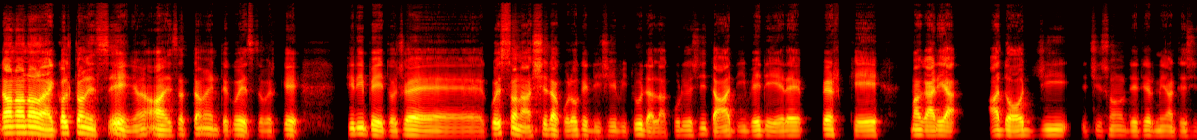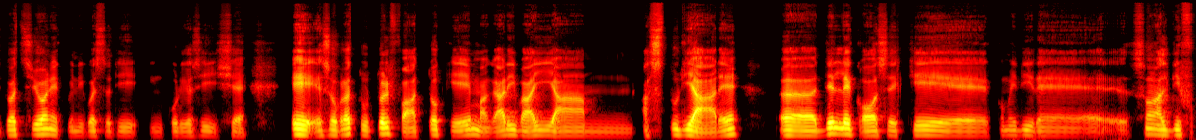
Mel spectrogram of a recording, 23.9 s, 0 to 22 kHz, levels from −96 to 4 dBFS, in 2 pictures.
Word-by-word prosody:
no, 140 +2 +10
no, 145 0 +9
no 145 -1 +8
hai 110 -3 +7
colto 140 +3 +4
nel 125 -5 +3
segno, 100 -2 +1
no, 110 - +3
esattamente 105 +2 -5
questo, 110 -3 -3
perché 95 - -5 0.4
ti 125 - -7
ripeto, 105 -7 0
cioè, 90 -4 -1
questo - - +1
nasce - - -2
da - - +3
quello 105 - -4
che 105 0 -7
dicevi 95 0 -14
tu, 120 0 -3
dalla 85 -5 -6
curiosità 100 +5 -5
di 95 0 -17
vedere, 100 0 -3
perché 105 -2 -2 0.3
magari 105 -1 +1
a - - +1 0.3
ad - - -2
oggi 105 +2 -3 0.2
ci 95 +1 -21
sono 100 +1 -14
determinate 100 -1 -9
situazioni 105 +5 -1
e - - -14
quindi 95 -1 -18
questo 95 0 -10
ti 90 -2 -16
incuriosisce 90 +1 -13 0.4
e 115 -5 +6
soprattutto 110 +2 +1
il 130 - +4
fatto 110 -2 -3
che 100 +1 -4
magari 105 +1 -2
vai 100 +2 -1
a 90 0 -3
mhmm, 85 -2 -21
a - - -14
studiare, 110 -1 +3 0.4
uhm, 100 -2 +5
delle 125 +5 +6
cose 95 0 -2
che, 90 -4 -4
come 100 0 -15
dire, 90 - -12
ehm, 410 - -14
sono 120 -1 -5
al 110 -1 +1
di 105 +1 -5
100 Hz, 150 wpm, -26 LUFS, 95-110 Hz, 0.4 s, no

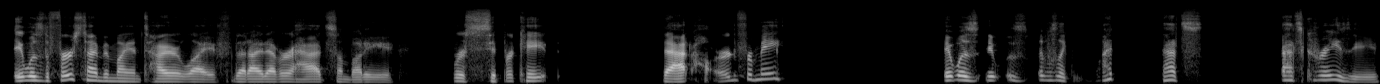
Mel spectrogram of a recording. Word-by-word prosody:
It 175 - +5
was 190 -2 +4
the 170 - -4
1st 205 +8 +2
time 190 -5 +3
in 160 - -3
my 145 -1 +1
entire 135 0 +3
life 120 -2 -2
that 130 -1 +1
I'd 125 0 +4
ever 130 +1 +2
had 120 0 0
somebody 115 -3 -6 0.6
reciprocate 155 +2 -1 1.1
that - - +9
hard 175 +7 -6
for 235 - -3
me. 245 +3 -2 1.6
It 190 0 +4
was 190 -6 +2
it 185 -1 -2
was 175 -5 -12
it 205 - -6
was 195 -1 -10
like, 180 -4 -4 0.3
"What? 240 +3 -5 0.5
That's - - -2 0.8
that's - - -1
crazy." 140 - -5
150 Hz, 130 wpm, -26 LUFS, 125-190 Hz, 1.6 s, that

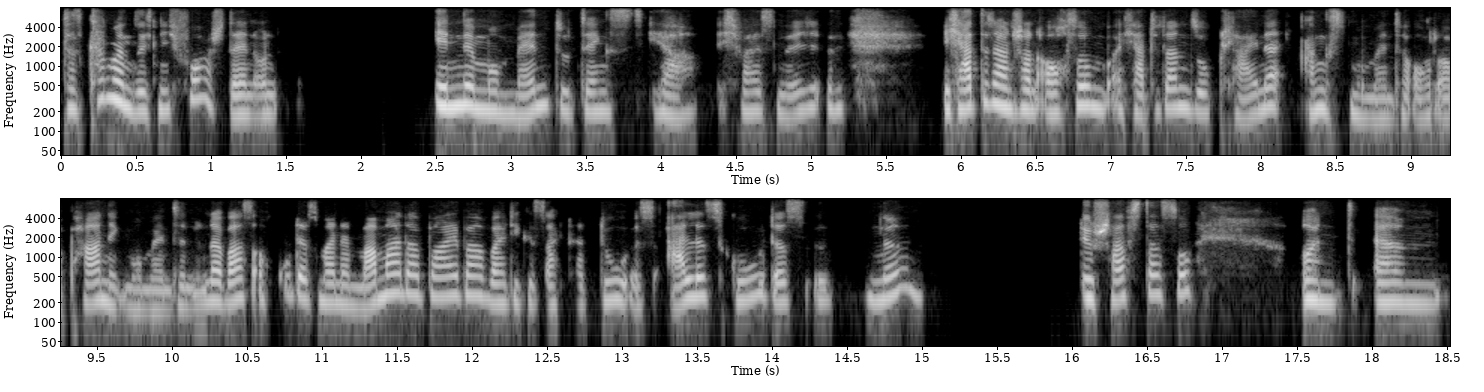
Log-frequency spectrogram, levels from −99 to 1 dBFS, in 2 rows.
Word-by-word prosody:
das 220 -2 -4
kann 310 +3 -1
man 280 -8 +6
sich 200 +1 -3
nicht 210 0 -4
vorstellen 220 - -1
und 180 +1 -5 1.1
in 240 -1 +9
dem 245 -2 +7
Moment, 205 +4 -1
du 205 - -5
denkst: 200 +1 -5
„Ja, 180 -2 -3
ich 235 -1 -4
weiß 200 0 -6
nicht.“ 200 +7 -7
Und 220 -1 -7 0.6
ich 215 0 +4
hatte 225 +5 +6
dann 245 -3 +6
schon 215 0 +4
auch 190 0 +1
so 245 -1 +4
m 235 0 -1
ich 210 - -6
hatte 180 +3 -4
dann 225 0 +1
so 195 -3 -4
kleine 190 +8 -2
Angstmomente 175 -7 -5
oder 160 0 -5
Panikmomente. 170 -5 -2
Und - - -7
da 210 -1 +4
war's 210 +3 +3
auch - - -6
gut, 265 -1 -10
dass 230 -3 +1
meine 195 -2 -1
Mama 200 +11 +4
dabei 255 -1 -1
war, 255 -1 0
weil 200 -1 0
die 205 - -8
gesagt 185 -1 -9
hat: 185 - -12
„Du, 215 -1 -3
ist - - -6
alles 245 +1 +2
gut, 225 +4 -5
das“ 205 +1 -2
äh, 215 - -9 0.3
ne 235 +4 -1 1.2
„du 235 - +5
schaffst 225 +4 +7
das 265 -1 -2
so“ 275 +2 -1 0.7
und, 210 -3 +1
ähm, 200 +2 0
210 Hz, 190 wpm, -24 LUFS, 190-235 Hz, 1.2 s, in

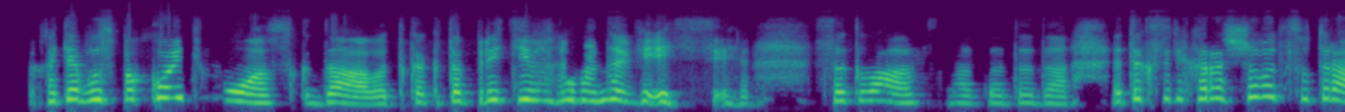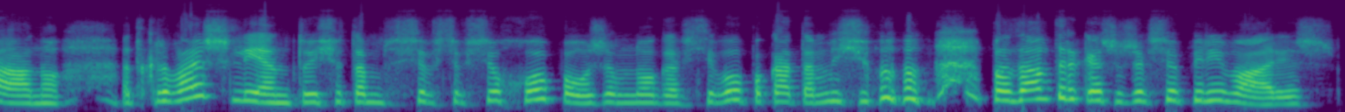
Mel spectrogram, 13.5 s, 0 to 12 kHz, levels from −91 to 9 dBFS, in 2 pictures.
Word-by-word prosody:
Хотя 275 +5 +1
бы 270 - +1
успокоить 290 +4 +2
мозг, 200 -5 +2
да. 180 -3 +3
Вот 175 +1 -4
как-то 215 +2 -1
прийти 265 +3 +1
в 245 -2 -5
равновесие. 240 -8 -1 0.3
Согласна, 205 -6 -2
да-да-да. 185 -2 -8 0.2
Это, 240 +6 -1
кстати, 290 -1 -6
хорошо 300 +3 0
вот 345 -1 -1
с - - -19
утра, 265 -9 +3
оно 185 -1 -3 0.3
открываешь 265 - +1
ленту, 210 -5 +2
еще 215 +2 -2
там 210 -2 -1
всё 235 +5 -6
всё 230 - -11
всё, 250 +5 -3
хоба, 260 -2 0
уже 195 +2 -1
много 195 -1 -2
всего. 235 +8 -1
Пока 220 -2 0
там 200 +2 -3
еще 230 0 -4 0.6
позавтракаешь, 265 -1 +3
уже 240 +3 -1
всё 255 +3 -2
переваришь. 180 -10 0
230 Hz, 165 wpm, -18 LUFS, 200-265 Hz, 0.6 s, да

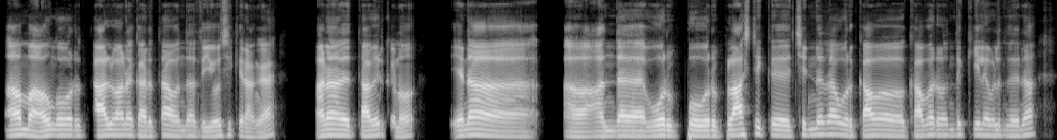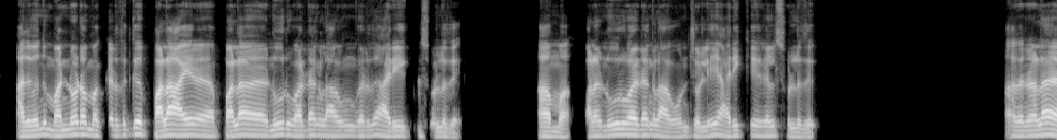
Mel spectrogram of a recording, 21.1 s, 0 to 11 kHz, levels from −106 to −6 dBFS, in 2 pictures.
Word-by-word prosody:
ஆமா. 130 -2 +4
அவங்க 125 +2 +2
ஒரு 120 - -4 0.2
தாழ்வான 130 +1 +3
கருத்தா 115 +2 0
வந்து 115 +1 -4
அத 105 -1 -7
யோசிக்கிறாங்க. 110 -5 -3 0.6
ஆனா 125 +3 +6
அத 125 - +5 0.2
தவிர்க்கணும். 120 +3 0 0.5
ஏன்னா 135 +2 +4 0.9
அ-அந்த-ஒரு 110 +3 +2 0.3
ஒரு 115 -1 +2
பிளாஸ்டிக்கு 130 +1 +2 0.2
சின்னதா 140 +1 -2
ஒரு 120 - -2
கவ-கவர் 120 0 +1
வந்து 125 +1 -6
கீழ 135 -1 -4
விழுந்ததுன்னா, 120 +2 -3 0.5
அது 110 - +3
வந்து 140 +3 0
மண்ணோட 135 +5 +2
மக்குறதுக்கு 125 +5 -2 0.2
பல 110 +3 +7
ஆயிர 130 +1 +3 0.3
பல 115 - +3 0.4
100 135 +1 0
வருடங்கள் 120 0 -1
ஆகும்கறது 115 +2 -4
அறிவிப்பு 110 0 -3
சொல்லுது. 100 -2 -5 0.9
ஆமா. 105 -3 0 0.2
பல 110 - +1
100 135 +2 +1
வருடங்கள் 130 -3 +1
ஆகும்னு 105 +2 -5
சொல்லி 110 +4 -2
அறிக்கைகள் 115 0 -4
சொல்லுது. 95 -1 -5 2.0
அதனால 115 +2 +1
120 Hz, 120 wpm, -22 LUFS, 115-130 Hz, 2.0 s, பல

